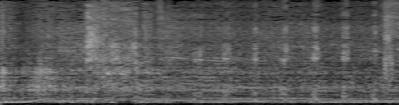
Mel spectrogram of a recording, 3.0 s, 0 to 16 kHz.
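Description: A loud, continuous tuned GM LS V8 engine revs with a deep rumble, its pitch sweeping up and down through several throttle blips over a few seconds, with no talking.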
